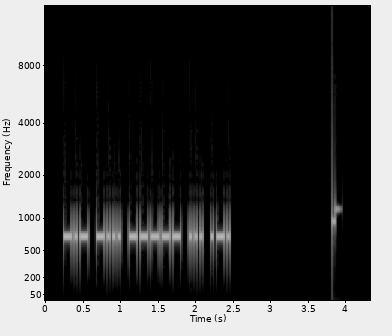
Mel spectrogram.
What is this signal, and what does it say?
Morse code, heard as a keyed tone, about 32 wpm, 700 Hz. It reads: KB0SR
